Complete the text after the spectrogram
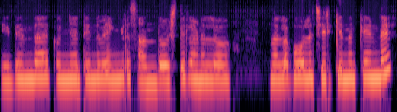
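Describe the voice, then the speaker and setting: A woman's voice: fairly high pitch, completely flat delivery, fast talker, creaky, no echo, narrow, tinny audio. A woman voicing a cheerful, easygoing family father in a cartoon, chatting casually. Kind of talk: cartoon voice acting.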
